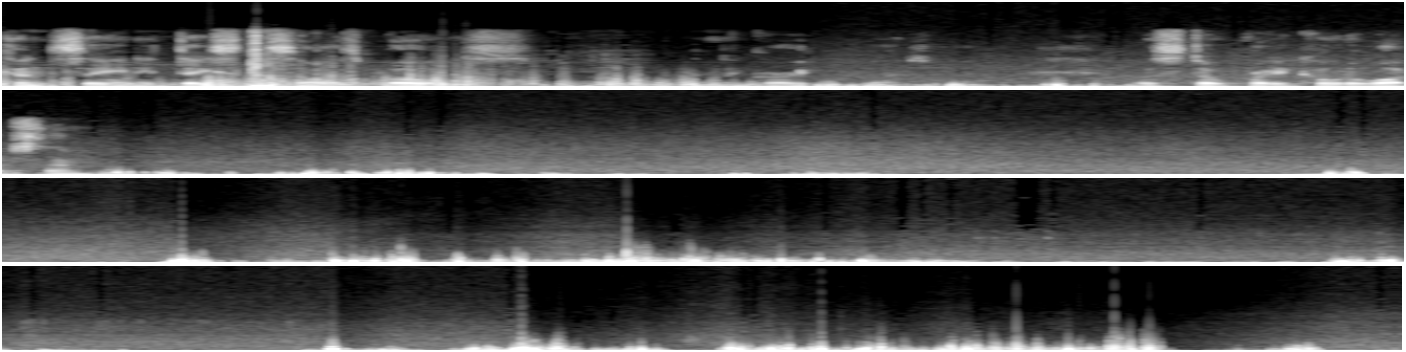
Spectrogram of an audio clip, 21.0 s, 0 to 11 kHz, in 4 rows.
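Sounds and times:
wind buffeting microphone: 0.0 - 8.8, 10.1 - 21.0
steady wind hiss: 0.0 - 21.0.

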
